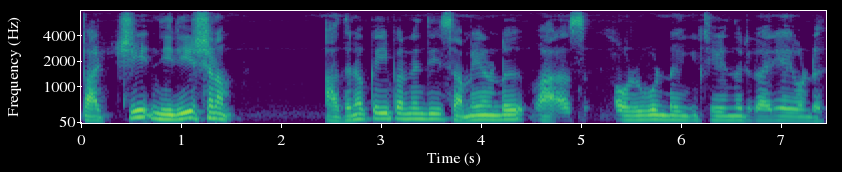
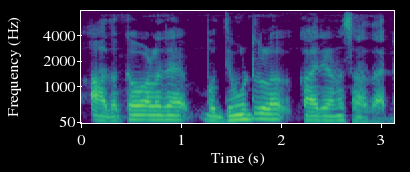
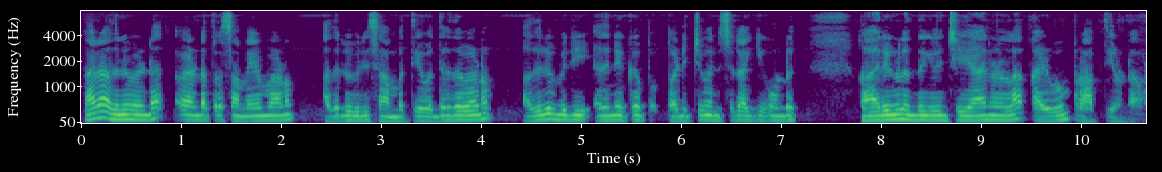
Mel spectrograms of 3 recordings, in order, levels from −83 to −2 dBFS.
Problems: low volume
